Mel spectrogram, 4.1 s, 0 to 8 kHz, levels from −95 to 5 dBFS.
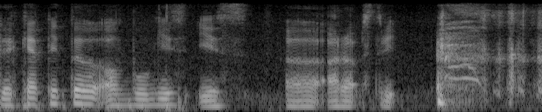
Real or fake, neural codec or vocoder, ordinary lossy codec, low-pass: real; none; MP3, 64 kbps; 7.2 kHz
